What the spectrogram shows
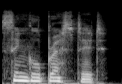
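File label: "single breasted", British English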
